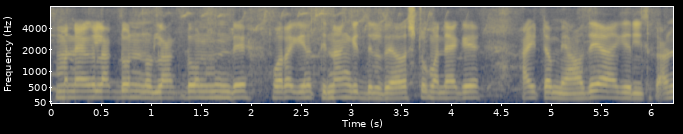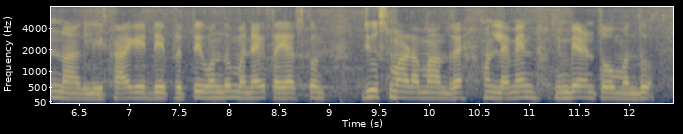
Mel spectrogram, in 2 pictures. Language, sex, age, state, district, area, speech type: Kannada, female, 30-45, Karnataka, Vijayanagara, rural, spontaneous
